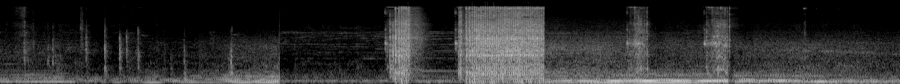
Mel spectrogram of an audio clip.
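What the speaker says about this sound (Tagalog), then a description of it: "impact wrench, babarilin natin yan." Impact wrench loosening a bolt on a motorcycle during a DIY steering ball race replacement, giving a few loud, harsh rattling bursts with quieter clanking tool sounds between them and no talking.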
